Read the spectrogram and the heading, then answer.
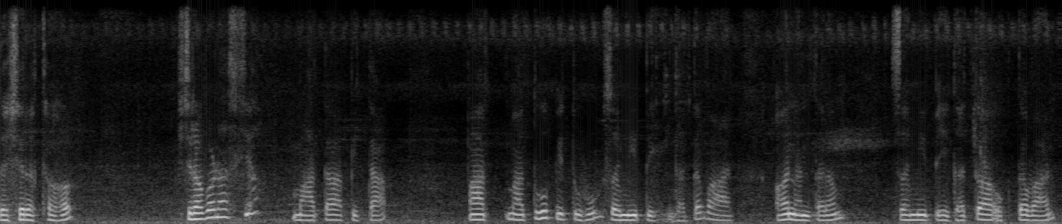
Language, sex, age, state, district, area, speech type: Sanskrit, female, 45-60, Maharashtra, Nagpur, urban, spontaneous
